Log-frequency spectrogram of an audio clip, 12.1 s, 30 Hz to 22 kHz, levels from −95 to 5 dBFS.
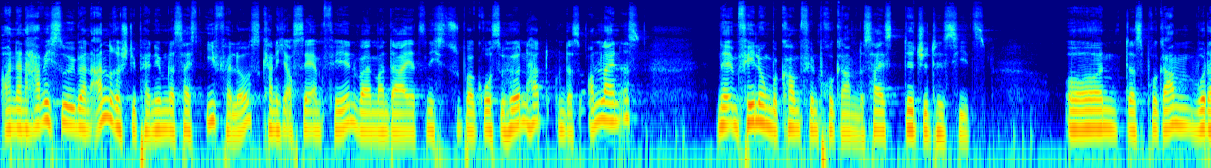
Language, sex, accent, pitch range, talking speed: German, male, German, 135-160 Hz, 220 wpm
